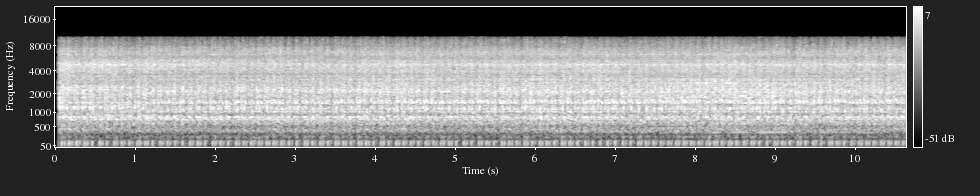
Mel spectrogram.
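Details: Suzuki SV650 V-twin at cold idle: a busy, uneven mechanical clatter riding over the steady firing pulse; the source is unidentified.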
